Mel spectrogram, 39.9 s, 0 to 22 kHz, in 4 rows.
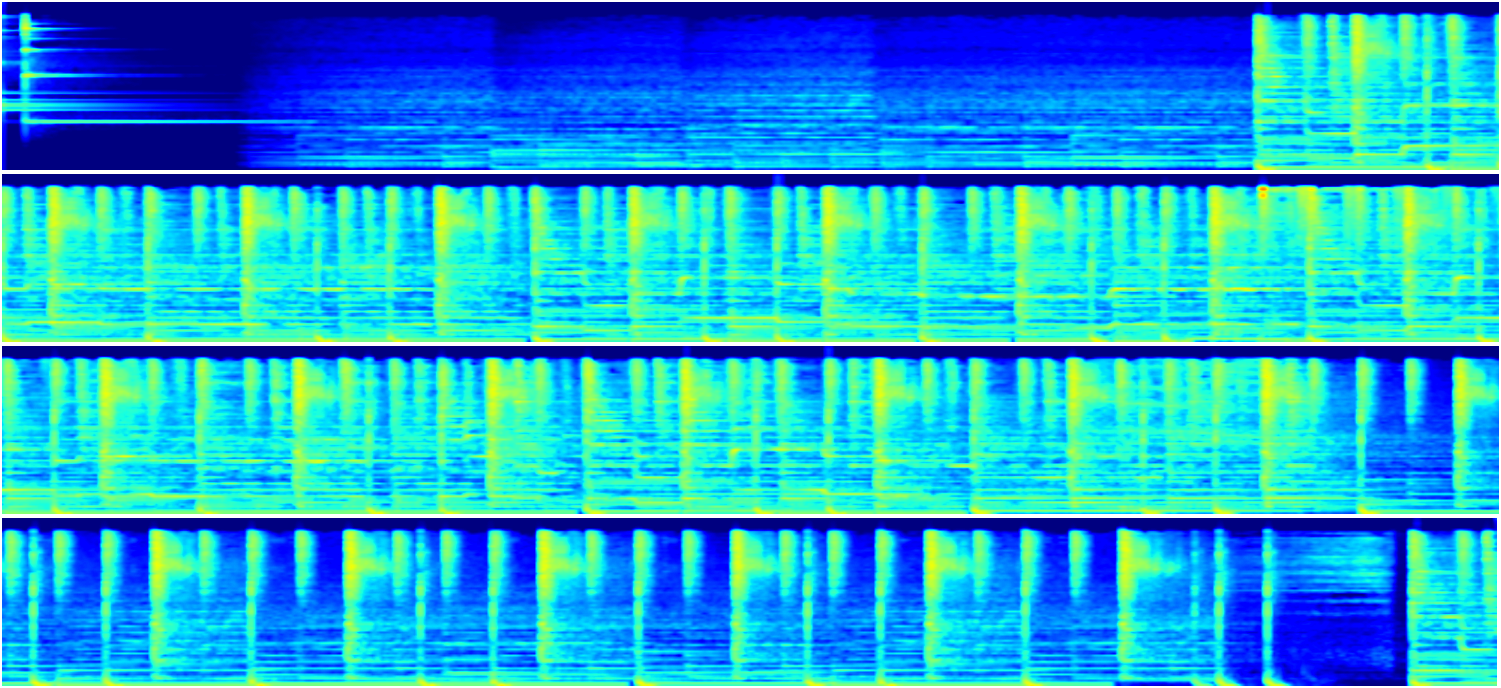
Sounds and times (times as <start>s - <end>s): Music: 0.0s - 39.9s.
